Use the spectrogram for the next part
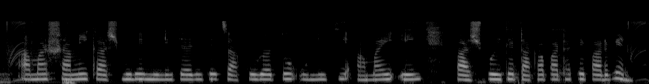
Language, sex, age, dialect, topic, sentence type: Bengali, female, 25-30, Northern/Varendri, banking, question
